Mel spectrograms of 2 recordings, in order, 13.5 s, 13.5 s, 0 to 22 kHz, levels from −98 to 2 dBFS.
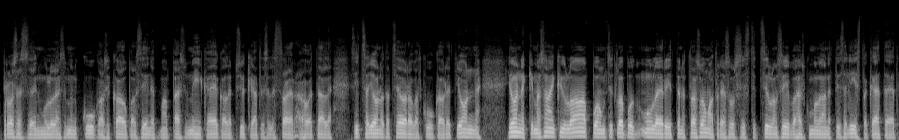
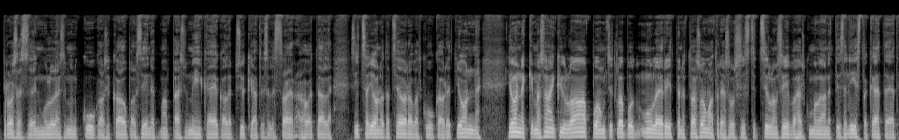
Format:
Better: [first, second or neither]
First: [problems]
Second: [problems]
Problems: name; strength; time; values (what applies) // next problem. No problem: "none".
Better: second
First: muffled; very; fading above 1.5 kHz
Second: none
